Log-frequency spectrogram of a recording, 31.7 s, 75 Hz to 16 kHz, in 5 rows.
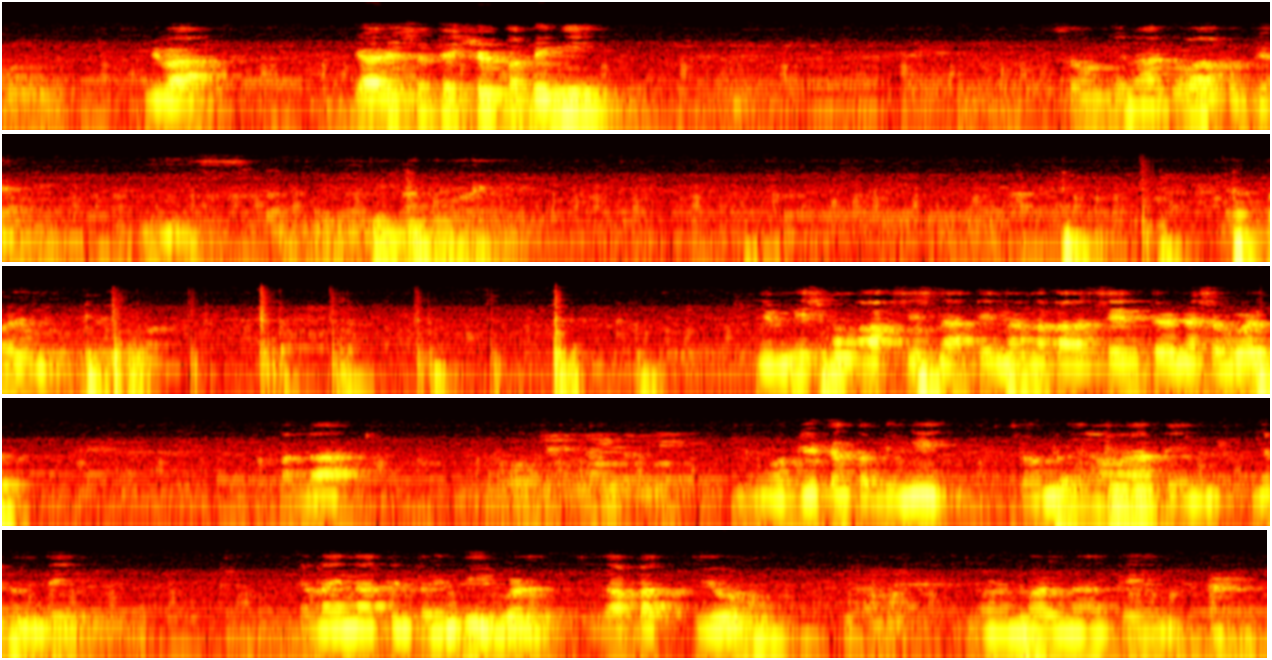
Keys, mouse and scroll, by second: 0.1 s, 8.7-9.4 middle drag, 9.9 middle drag, 12.1 w, 13.3-15.5 typing, 27.7 click, 30.1 click.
